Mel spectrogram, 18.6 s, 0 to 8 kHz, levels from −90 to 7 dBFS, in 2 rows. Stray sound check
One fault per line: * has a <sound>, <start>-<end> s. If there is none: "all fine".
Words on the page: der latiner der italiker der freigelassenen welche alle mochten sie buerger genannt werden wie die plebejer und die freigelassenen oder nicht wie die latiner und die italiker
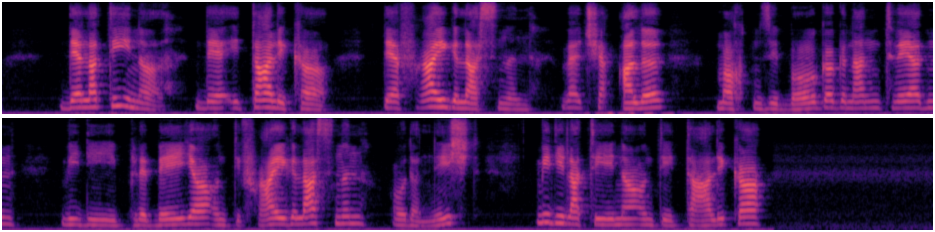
all fine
